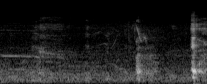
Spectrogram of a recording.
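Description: A short cough into a hand-held microphone about one and a half seconds in, amplified through a horn loudspeaker over low background noise.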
